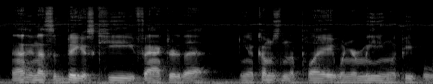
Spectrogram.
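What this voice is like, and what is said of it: American Southern accent. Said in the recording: “I'm a Korean guy living in Alabama with ... a southern accent.”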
